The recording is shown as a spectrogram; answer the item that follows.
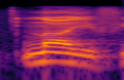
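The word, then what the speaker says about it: knife: اي كلمه تبدا بكي ان ما ننطقش الكي، زي نو يعني يعرف، نوليدج معرفه، نايف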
